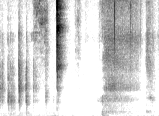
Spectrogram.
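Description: Quiet rustling and scattered metallic clinks as someone rummages for scissors, like a drawer of tools, with one sharp clatter partway through.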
